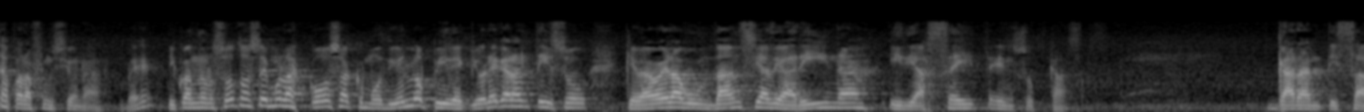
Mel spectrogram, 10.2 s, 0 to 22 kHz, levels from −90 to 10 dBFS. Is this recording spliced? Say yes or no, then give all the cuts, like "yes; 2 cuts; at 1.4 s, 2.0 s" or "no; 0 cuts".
yes; 2 cuts; at 1.2 s, 3.5 s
